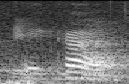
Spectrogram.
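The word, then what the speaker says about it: היכל: How do we pronounce it? Hekal, Hekal. That is the word for temple.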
